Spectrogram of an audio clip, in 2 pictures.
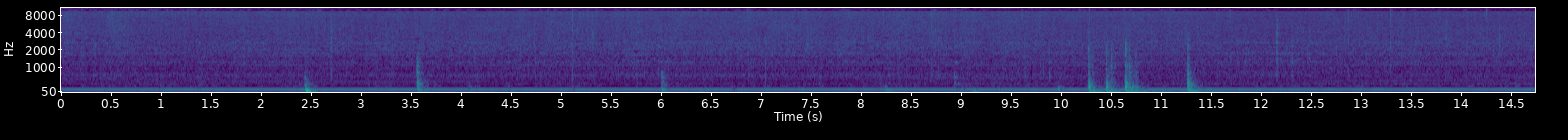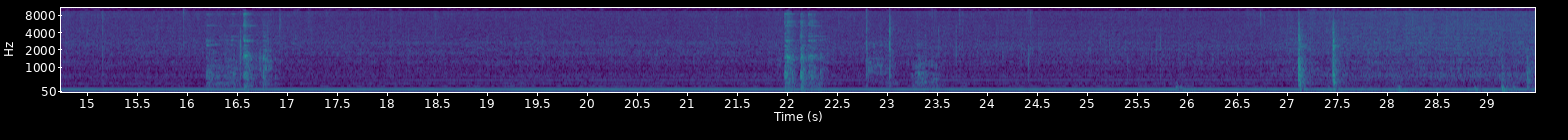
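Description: Chopped onion, green chilli and tomato sizzling as they fry in oil in a nonstick pan, a steady hiss over a low hum. A silicone spatula stirs through them, with a few sharp knocks and scrapes against the pan.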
